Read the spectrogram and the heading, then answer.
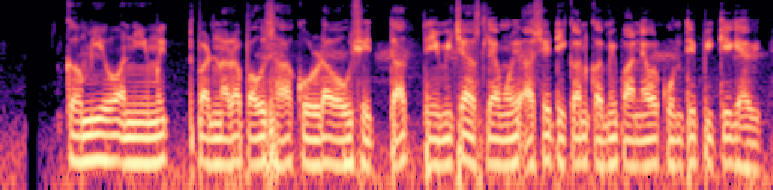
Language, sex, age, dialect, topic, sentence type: Marathi, male, 25-30, Standard Marathi, agriculture, question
